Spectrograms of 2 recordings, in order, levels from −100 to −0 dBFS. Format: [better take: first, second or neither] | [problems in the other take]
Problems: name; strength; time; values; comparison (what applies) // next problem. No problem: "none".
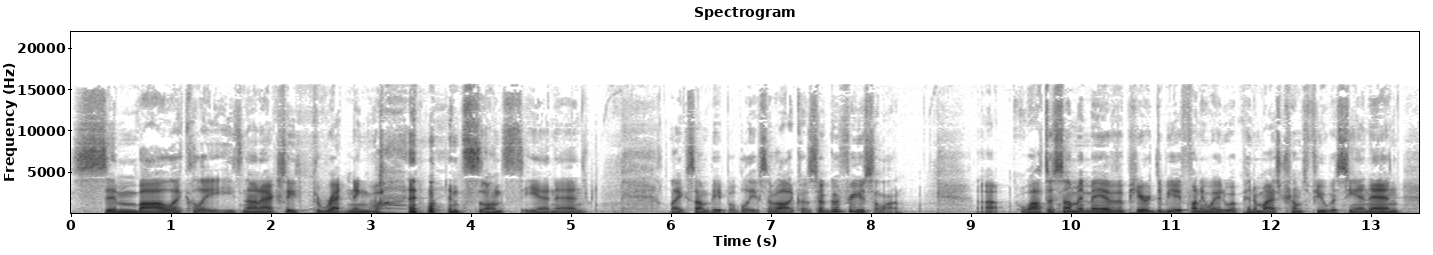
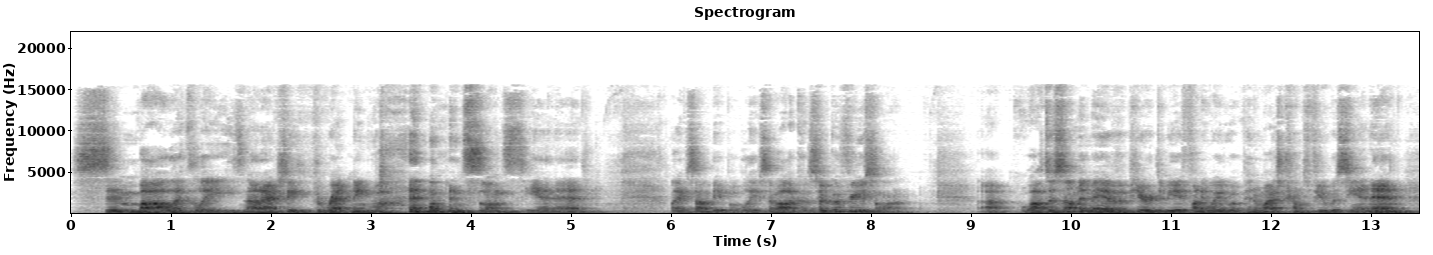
first | off-mic speech; far // room echo; slight; dies away in 0.5 s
